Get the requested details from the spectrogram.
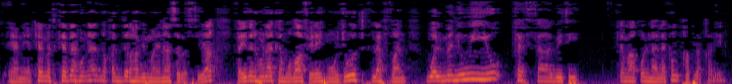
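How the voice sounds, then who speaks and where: A man teaching a classical Arabic grammar lesson, who explains by asking and answering his own questions and recites verses slowly. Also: on the high side, darkish tone, breathy edge.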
